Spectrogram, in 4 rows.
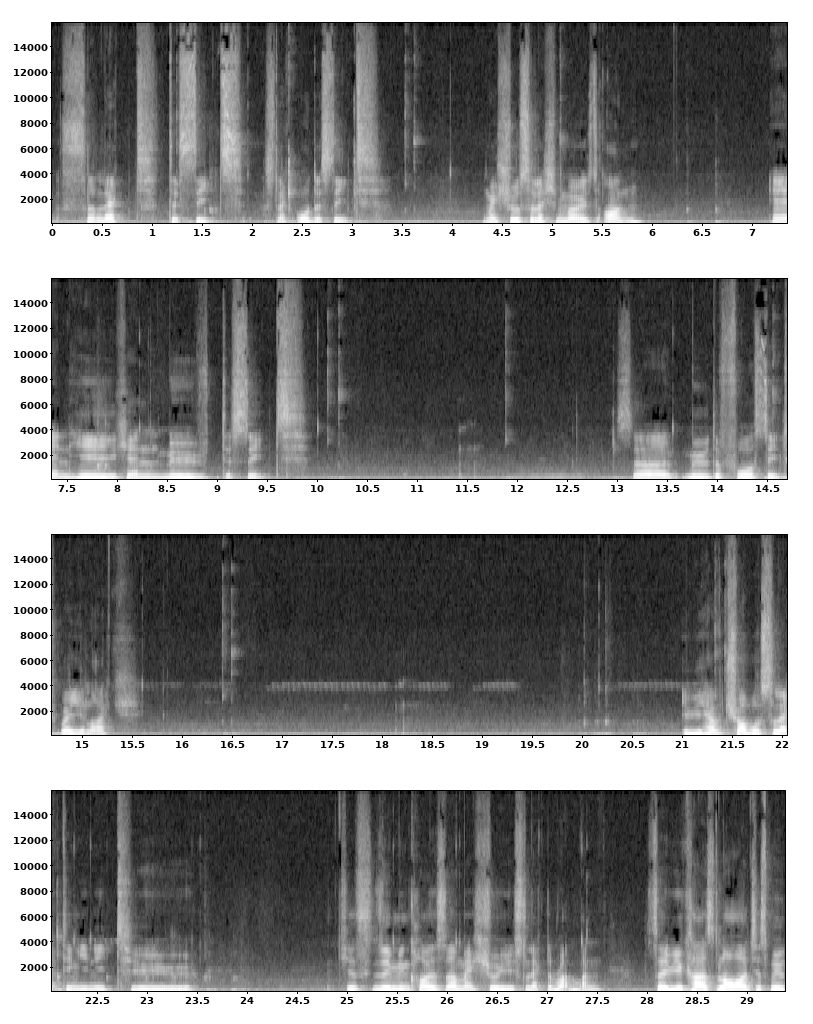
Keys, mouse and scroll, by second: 1.5-2.3 scroll down 1, 2.6 shift+click, 3.4 click, 6.3-7.5 middle drag, 7.7 scroll down 1, 8.2-9.1 scroll up 1, 10.0-14.6 drag, 20.1 scroll up 1, 21.3 click, 21.6-22.4 scroll up 1, 22.5 middle click, 23.1 scroll up 1, 25.3-29.3 drag.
